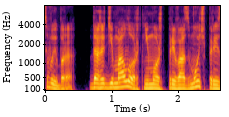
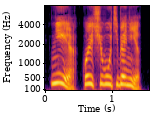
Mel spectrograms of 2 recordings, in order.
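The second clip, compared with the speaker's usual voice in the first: put-on high, sly girlish voice; sly child; 12 semitones higher than usual. A narrator's reading. Girl outwitting the demon, high sly voice. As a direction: tease slyly as a little girl. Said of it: "хитро прищурилась Полина".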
